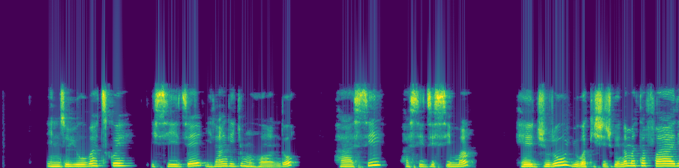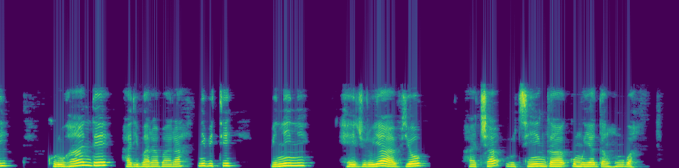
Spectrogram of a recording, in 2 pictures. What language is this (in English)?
Rundi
